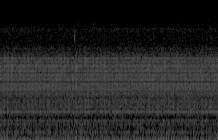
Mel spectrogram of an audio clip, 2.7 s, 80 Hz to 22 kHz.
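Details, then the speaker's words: Marshall Kerry King Signature amp, no playing, after swapping V1 for a low-noise 7025 (V2, V3 made no difference): steady low mains hum under faint hiss, about half the noise removed; residual preamp hum. "so we've got three very very noisy preamp valves"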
